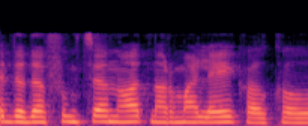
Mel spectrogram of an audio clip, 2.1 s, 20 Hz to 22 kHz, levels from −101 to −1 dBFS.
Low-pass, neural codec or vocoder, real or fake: 7.2 kHz; vocoder, 22.05 kHz, 80 mel bands, WaveNeXt; fake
